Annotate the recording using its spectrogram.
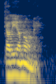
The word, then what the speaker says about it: Caglianone: Caglianone.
